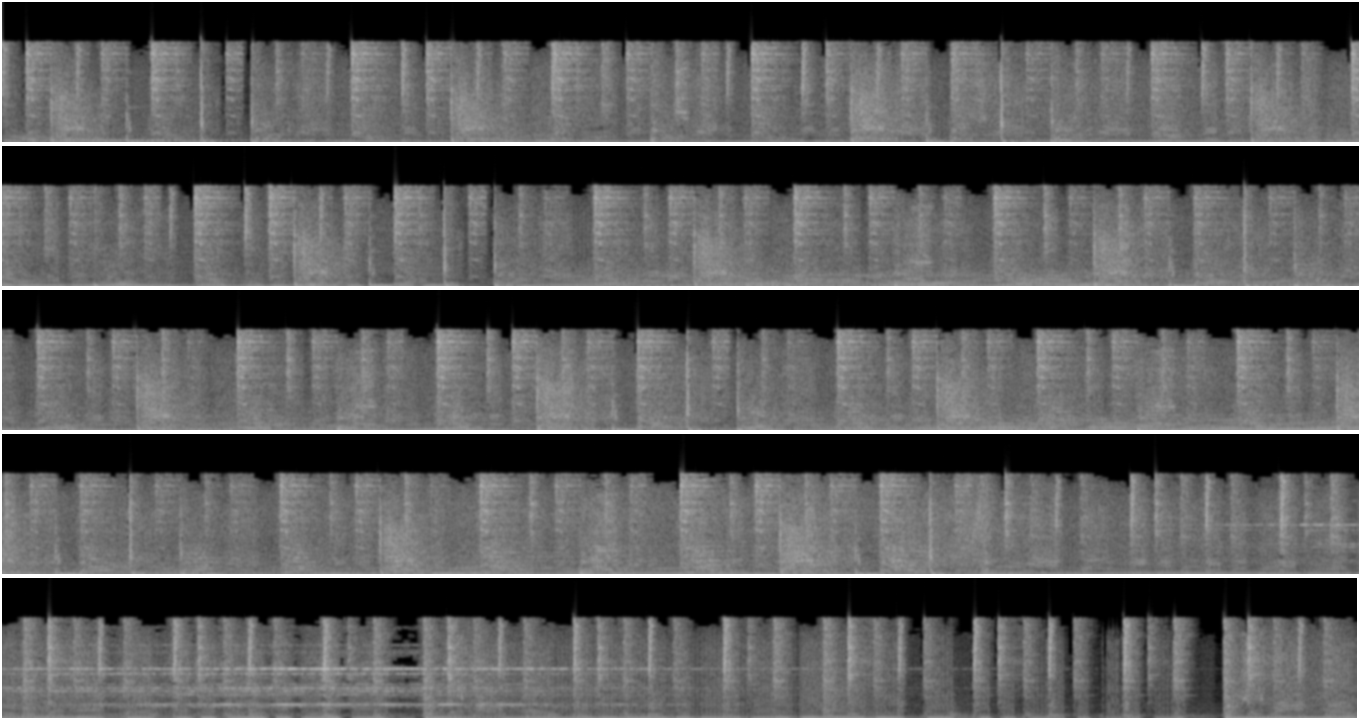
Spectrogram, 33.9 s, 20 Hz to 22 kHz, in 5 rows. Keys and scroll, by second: 0.0-1.6 typing, 5.3 space, 7.3 space, 8.6 space, 10.5 ctrl+-, 10.9 ctrl+-, 11.3 space, 11.5 ctrl+-, 11.7 space, 11.8 ctrl+-, 12.4 ctrl+-, 12.4 ], 16.2 space, 16.7 ], 17.9 space, 18.2 space, 19.7 space, 21.5 ctrl+alt+z, 22.4 space, 23.8 space, 26.3 ctrl+=, 26.9 ctrl+-, 27.1 space, 27.3 ctrl+-, 31.4 ], 31.7 space, 31.9 ], 32.7 ], 33.8 ctrl+-.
